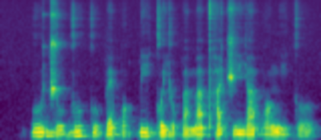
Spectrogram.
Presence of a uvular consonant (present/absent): absent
